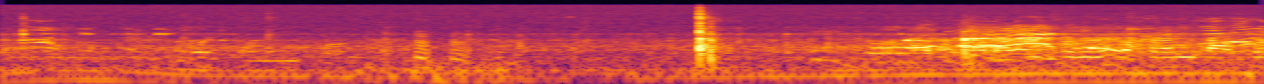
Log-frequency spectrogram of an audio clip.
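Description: A slowpitch softball bat hitting the ball: one sharp crack about halfway through, followed by voices calling out.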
